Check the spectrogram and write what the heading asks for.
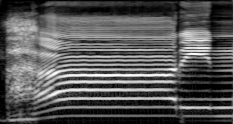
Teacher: ہا کو ایک الف کی مقدار کھینچیں گے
